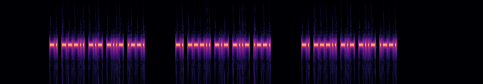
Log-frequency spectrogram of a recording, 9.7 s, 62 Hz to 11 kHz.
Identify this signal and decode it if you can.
Morse code, heard as a keyed tone, about 37 wpm, 700 Hz. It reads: N8KXP N8KXP N8KXP
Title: USA Call Signs - 5 Characters - Repeated 3x - 40wpm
